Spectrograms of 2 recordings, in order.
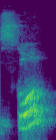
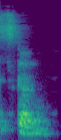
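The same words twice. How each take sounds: First: "scone" with a short o, like gone. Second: "scone" with a long o, like bone. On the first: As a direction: ask with a clipped short o in "scone". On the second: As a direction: ask with a drawn-out long o in "scone". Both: Shown as a demonstration. Teacher asking which way scone is said. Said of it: "I don't know".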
